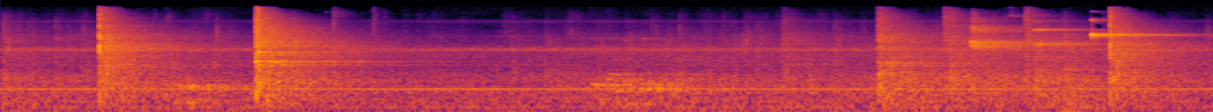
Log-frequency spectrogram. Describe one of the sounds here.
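Shuttlecocks are struck with rackets, with sharp echoing smacks in a large hall.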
